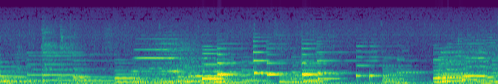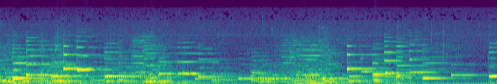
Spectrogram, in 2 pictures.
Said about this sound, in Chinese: 比如，我们来听一下同样对于坂本龙一影响很深的一位现代音乐家勋伯格他的作品第四十二号钢琴协奏曲。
